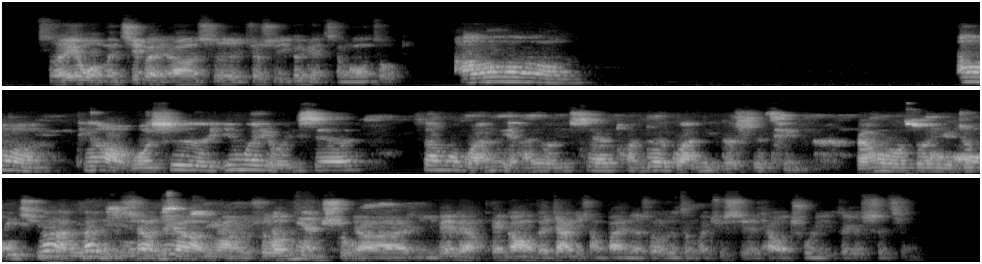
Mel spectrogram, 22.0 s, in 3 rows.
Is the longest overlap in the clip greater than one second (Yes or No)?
Yes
